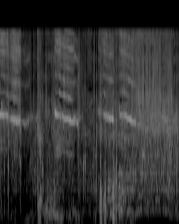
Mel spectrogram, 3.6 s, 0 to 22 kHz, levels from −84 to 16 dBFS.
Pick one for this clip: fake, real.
fake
